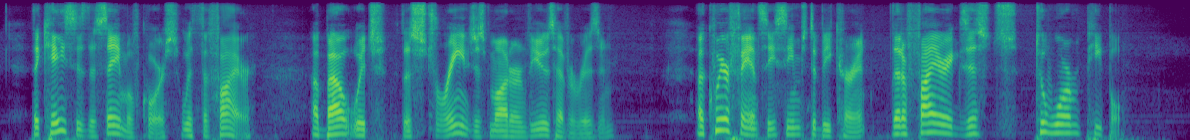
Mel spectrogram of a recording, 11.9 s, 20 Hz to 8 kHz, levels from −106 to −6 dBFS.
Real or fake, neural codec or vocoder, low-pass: fake; codec, 44.1 kHz, 7.8 kbps, DAC; 7.2 kHz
